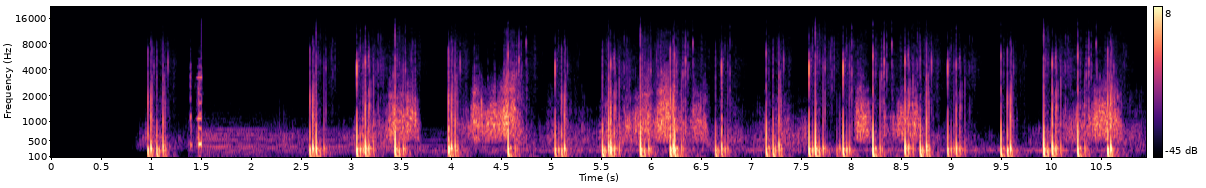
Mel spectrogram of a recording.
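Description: Footsteps thud steadily on a hard floor in an echoing corridor.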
